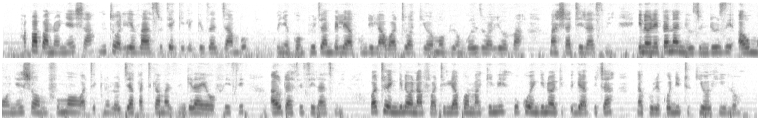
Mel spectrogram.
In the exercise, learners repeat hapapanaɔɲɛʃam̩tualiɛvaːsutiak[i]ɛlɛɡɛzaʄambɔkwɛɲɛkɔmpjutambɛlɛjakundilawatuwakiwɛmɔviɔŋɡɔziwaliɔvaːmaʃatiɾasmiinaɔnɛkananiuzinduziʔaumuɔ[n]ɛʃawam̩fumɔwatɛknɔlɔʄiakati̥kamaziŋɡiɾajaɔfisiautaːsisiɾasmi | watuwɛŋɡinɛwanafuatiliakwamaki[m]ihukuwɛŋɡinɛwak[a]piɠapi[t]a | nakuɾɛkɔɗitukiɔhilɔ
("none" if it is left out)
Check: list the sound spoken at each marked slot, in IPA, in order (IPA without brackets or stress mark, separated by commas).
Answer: i, ɲ, n, i, t͡ʃ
